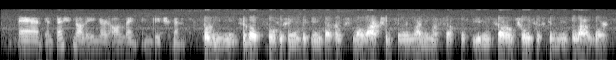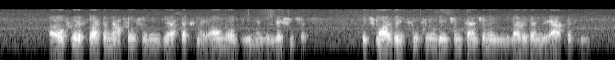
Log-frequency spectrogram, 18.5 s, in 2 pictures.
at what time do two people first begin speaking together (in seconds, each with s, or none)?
none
